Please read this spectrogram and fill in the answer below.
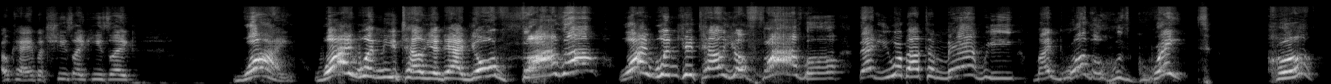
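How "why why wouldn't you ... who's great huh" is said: put-on slow, high-pitched New York accent. Speaker retells what a man said, doing it in a New York accent. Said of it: "It's very New York".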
